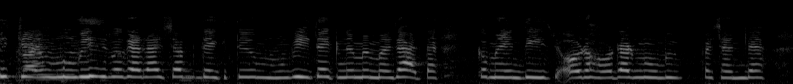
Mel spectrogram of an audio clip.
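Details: Dysarthria in a 26-year-old woman with cerebral palsy since birth; she cannot walk or speak properly.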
